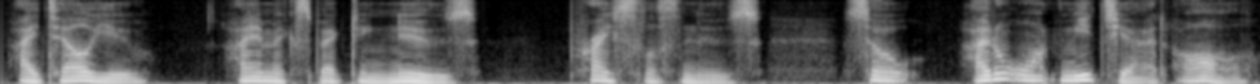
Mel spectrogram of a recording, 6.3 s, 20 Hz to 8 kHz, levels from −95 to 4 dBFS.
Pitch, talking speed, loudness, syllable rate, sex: 140 Hz, 150 wpm, -17 LUFS, 4.5 syllables/s, male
